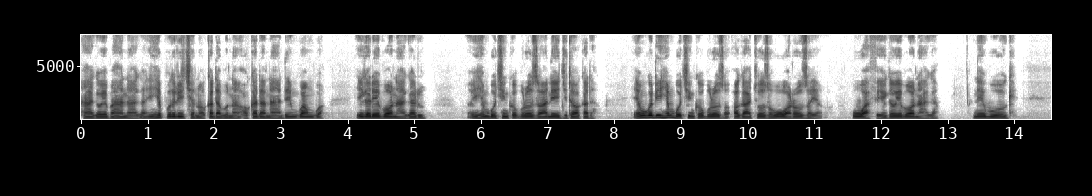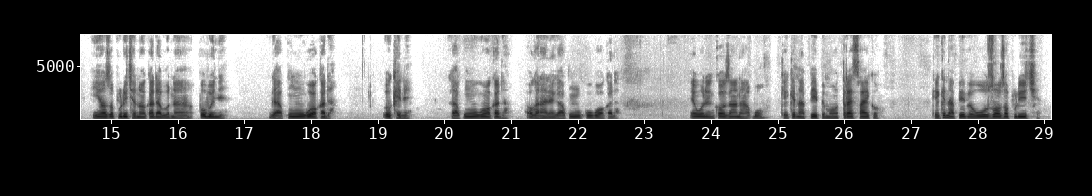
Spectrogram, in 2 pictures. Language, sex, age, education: Igbo, male, 15-29, tertiary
